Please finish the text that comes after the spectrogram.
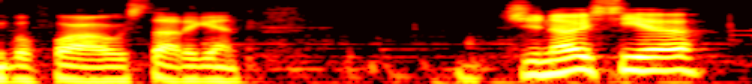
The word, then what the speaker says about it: Gnosia: i will start again genocia or potentially nocia i think the the word is allegedly based on the word gnostic or gnosticism so probably nausea is technically the correct pronunciation although i've always called it genocia is a social deduction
